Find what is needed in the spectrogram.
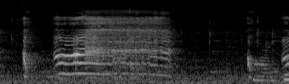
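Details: Newborn boy just after delivery in hospital, 5 lb 2 oz, amid failing placenta and known birth defect: short, high, strong wailing cries with soft music behind; a lusty cry.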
